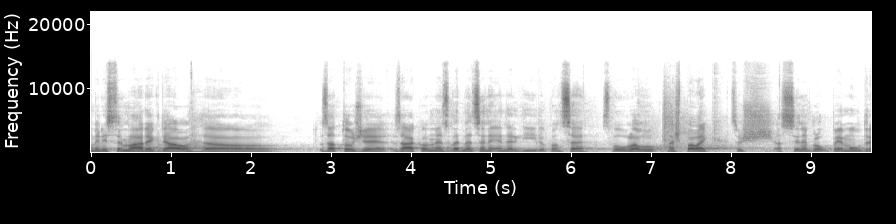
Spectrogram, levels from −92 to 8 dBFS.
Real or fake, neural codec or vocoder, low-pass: fake; codec, 44.1 kHz, 7.8 kbps, Pupu-Codec; 14.4 kHz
